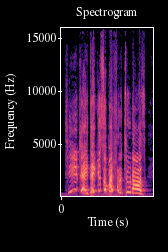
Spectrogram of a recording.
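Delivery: high, loud, rapid-fire gratitude; excited thanks. Real, not acted. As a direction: rattle off a squealed thank-you. Gushing thanks for donation.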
